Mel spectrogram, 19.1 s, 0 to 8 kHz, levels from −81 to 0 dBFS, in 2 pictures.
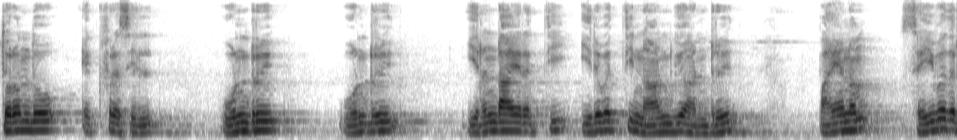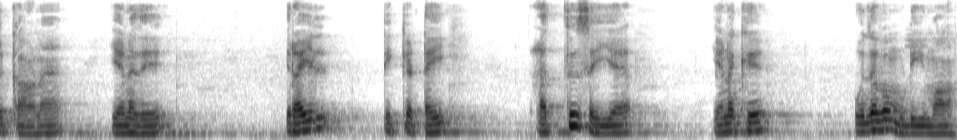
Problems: background sounds at intervals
